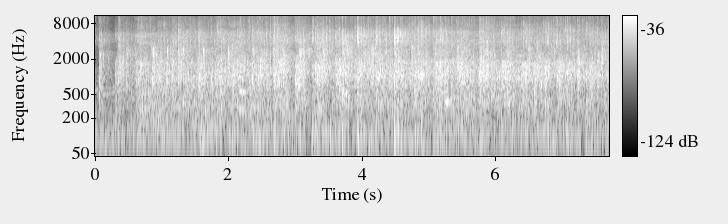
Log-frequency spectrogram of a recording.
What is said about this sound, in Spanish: Un aplauso para las madres.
